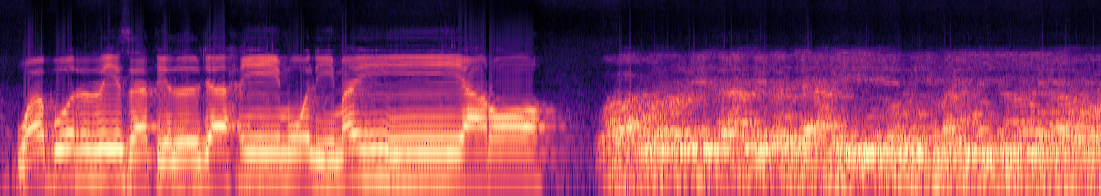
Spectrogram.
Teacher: Ya, ditahan ya Bapak, ketika nun bertemu ya ditahan, jangan langsung pindah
